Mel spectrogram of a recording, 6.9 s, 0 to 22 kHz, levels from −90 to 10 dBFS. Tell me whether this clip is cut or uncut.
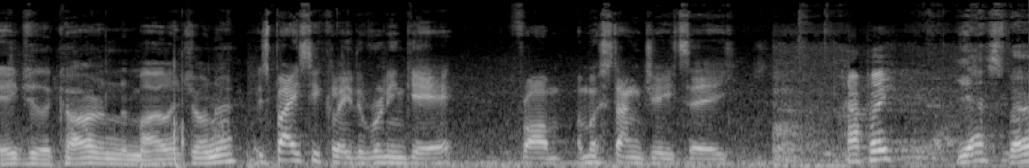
cut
